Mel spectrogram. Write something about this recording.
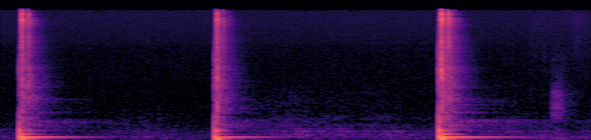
tire thump
Bicycle tire hits
bicycle, thump, tire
